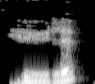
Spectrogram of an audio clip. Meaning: 1. to yell 2. to howl 3. to wail 4. to yowl 5. to whine 6. to hoot
- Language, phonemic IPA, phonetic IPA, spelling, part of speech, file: Danish, /hyːlə/, [ˈhyːlə], hyle, verb, Da-hyle.ogg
